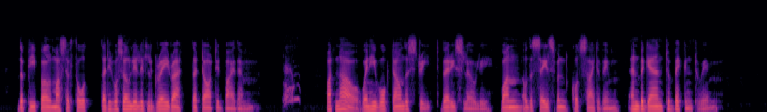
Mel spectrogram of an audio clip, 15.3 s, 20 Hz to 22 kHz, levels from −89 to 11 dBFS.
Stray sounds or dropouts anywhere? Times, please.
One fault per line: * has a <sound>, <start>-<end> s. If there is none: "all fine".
* has a bark, 5.7-6.0 s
